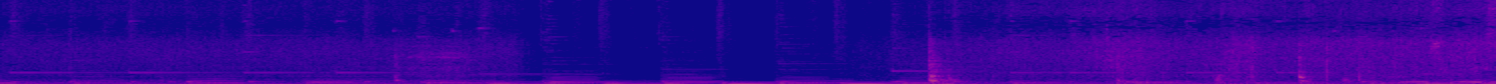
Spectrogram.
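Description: Chorizo, sausage and ham hit a pan for charro beans and crackle with a soft, low sizzle beneath background music, the frying hiss swelling toward the end.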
